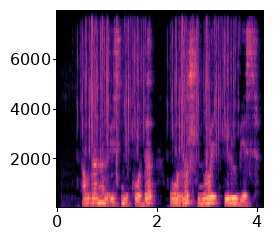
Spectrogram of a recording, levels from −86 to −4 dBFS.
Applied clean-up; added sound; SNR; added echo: none; Crumpling, crinkling; 15 dB; reverberation time 0.2 s.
